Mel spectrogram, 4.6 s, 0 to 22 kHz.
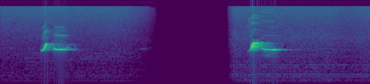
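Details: Pet African grey parrot, a male hatched in 1997 and kept at home in Texas, copying an iPhone mail 'tweet' alert: two short, bright chirps sliding upward, about two and a half seconds apart, with a quiet room behind.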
